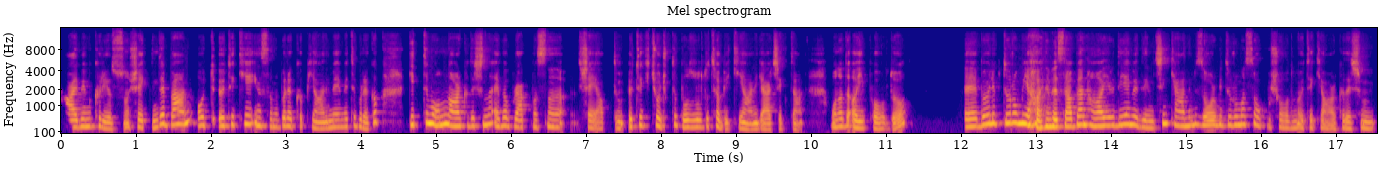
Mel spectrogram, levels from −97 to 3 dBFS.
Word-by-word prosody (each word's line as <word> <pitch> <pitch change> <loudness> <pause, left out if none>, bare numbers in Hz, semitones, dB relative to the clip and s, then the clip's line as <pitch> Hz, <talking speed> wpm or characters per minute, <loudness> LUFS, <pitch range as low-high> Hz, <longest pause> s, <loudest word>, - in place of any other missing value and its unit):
kalbimi 225 +2 0
kırıyorsun 170 - -4
şeklinde. 210 - -2
Ben 295 +5 +3
ot 255 0 -3
öteki 265 +4 -1
insanı 245 -7 -4
bırakıp, 240 -1 -4
yani, 175 -1 -1
Mehmet'i 220 +4 -5
bırakıp 220 - -3 0.4
gittim 275 +3 +6
onun 285 +2 +6
arkadaşını 240 +3 0
eve 240 0 -2
bırakmasına 215 +2 -4
şey - - -5
yaptım. 320 - -7
Öteki 245 +3 -2
çocuk 240 -1 -3
da 270 -3 -5
bozuldu 210 +2 -1
tabii 230 -2 -4
ki, - - -9
yani, 160 -2 +1
gerçekten. 155 0 -6 0.4
Ona 230 +1 -1
da - - +2
ayıp 190 -1 0
oldu. 170 - -3 0.8
Eee, 230 +1 +3
böyle 300 +3 +4
bir 320 - -19
durum, 325 -1 +7
yani, 250 -8 +7
mesela. 225 +1 +5
Ben 275 0 +5
"hayır" 255 -1 +1
diyemediğim 265 -9 +1
için 315 +12 +1
kendimi 260 -2 -1
zor 135 - 0
bir 270 - -4
duruma 270 +1 0
sokmuş 255 -8 -8
oldum 190 -2 -5
öteki 195 - -7
arkadaşım 175 - -5
235 Hz, 165 wpm, -22 LUFS, 205-270 Hz, 0.8 s, durum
